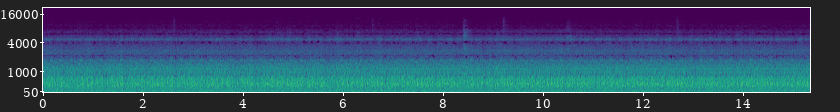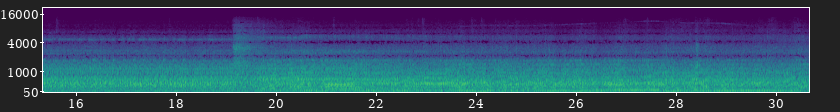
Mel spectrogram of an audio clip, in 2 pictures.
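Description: Inside a city bus: the bus's engine runs with a steady drone, then about two-thirds of the way through a short sharp hiss of compressed air, after which the engine note shifts and climbs as the bus moves off.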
